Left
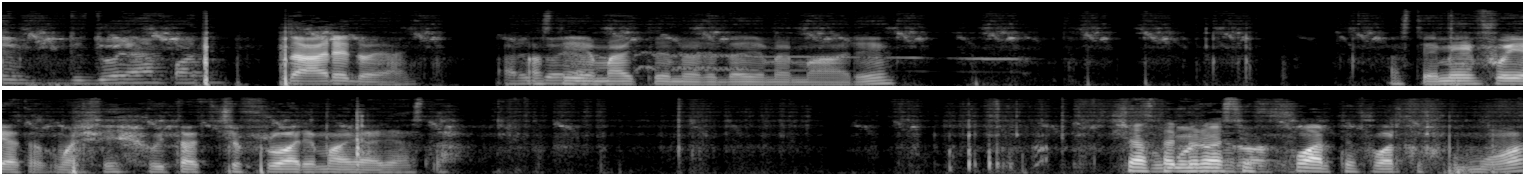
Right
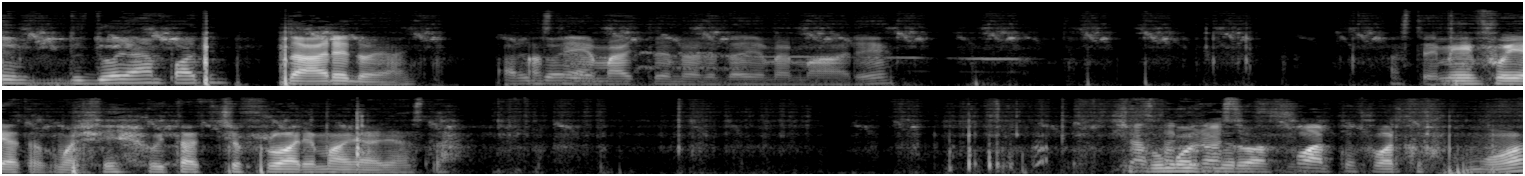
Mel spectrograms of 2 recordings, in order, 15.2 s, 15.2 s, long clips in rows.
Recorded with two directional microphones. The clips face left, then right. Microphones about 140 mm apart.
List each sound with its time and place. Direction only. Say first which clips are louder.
0.0 s speech: right 9 dB; 45° right (ahead or behind)
1.4 s speech: right 3 dB; 10° right (ahead or behind)
1.9 s speech: even; centre (ahead or behind)
6.0 s a sound: left 2 dB; 10° left (ahead or behind)
7.0 s speech: left 3 dB; 20° left (ahead or behind)
13.2 s speech: left 8 dB; 75° left (ahead or behind)
13.9 s speech: left 8 dB; 45° left (ahead or behind)
14.6 s speech: left 1 dB; 10° left (ahead or behind)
